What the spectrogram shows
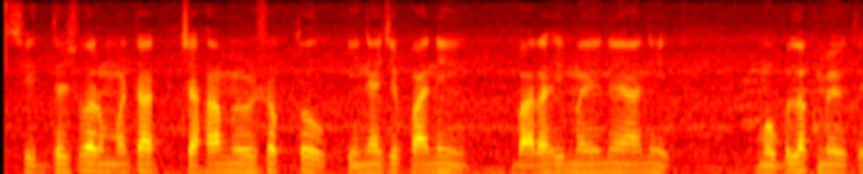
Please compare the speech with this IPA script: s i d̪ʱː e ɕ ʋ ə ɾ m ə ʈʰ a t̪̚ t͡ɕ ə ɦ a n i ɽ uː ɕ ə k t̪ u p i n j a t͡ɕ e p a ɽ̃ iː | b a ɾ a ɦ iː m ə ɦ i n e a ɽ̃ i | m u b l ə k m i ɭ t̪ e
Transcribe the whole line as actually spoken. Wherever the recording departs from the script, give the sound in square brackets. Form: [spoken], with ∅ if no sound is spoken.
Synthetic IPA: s i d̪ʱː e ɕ ʋ ə ɾ m ə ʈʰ a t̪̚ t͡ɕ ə ɦ a [m] i [ɭ] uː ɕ ə k t̪ [o] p i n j a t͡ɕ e p a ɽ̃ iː | b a ɾ a ɦ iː m ə ɦ i n e a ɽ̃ i | m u b l ə k m i ɭ t̪ e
